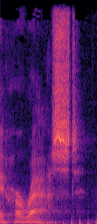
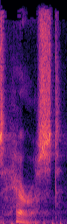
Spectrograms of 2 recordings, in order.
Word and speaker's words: harassed: Now, most of you would say harassed, but the proper pronunciation is harassed.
